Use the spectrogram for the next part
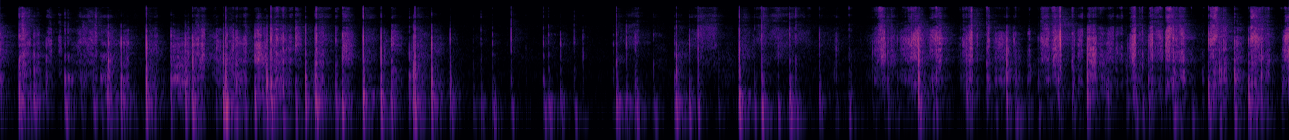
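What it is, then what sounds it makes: Cardboard box. Fingertips and long nails tap rapidly on the top of a closed brown corrugated cardboard box with a Mango print and a label, then scratch along its side panel. The result is a dense run of dry, bright clicks and taps with almost no ring, turning into harsher, hissy scratching toward the end.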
